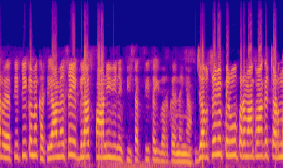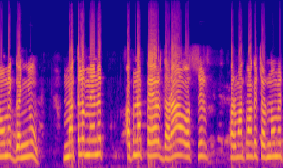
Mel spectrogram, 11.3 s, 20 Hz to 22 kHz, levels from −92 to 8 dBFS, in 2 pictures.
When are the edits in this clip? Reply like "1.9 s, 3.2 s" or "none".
3.9 s

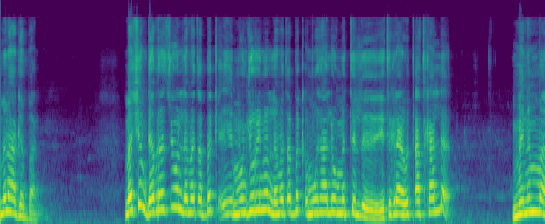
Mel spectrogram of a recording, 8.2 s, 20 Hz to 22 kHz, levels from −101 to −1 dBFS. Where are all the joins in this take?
none

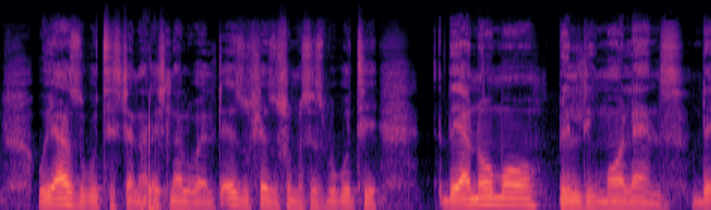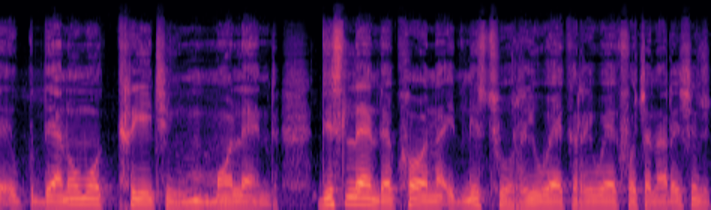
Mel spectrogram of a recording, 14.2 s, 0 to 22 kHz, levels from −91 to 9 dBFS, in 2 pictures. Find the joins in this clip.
none

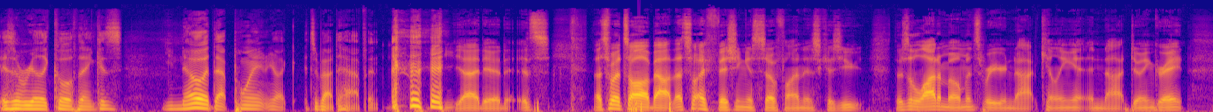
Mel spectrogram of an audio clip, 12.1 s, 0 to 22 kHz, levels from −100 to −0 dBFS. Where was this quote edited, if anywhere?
4.5 s

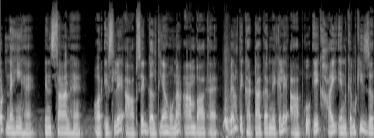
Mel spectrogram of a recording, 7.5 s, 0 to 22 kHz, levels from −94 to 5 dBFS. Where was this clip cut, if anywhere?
4.4 s

